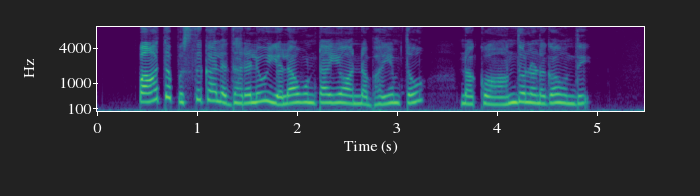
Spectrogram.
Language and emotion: Telugu, fearful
